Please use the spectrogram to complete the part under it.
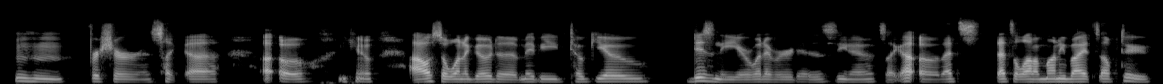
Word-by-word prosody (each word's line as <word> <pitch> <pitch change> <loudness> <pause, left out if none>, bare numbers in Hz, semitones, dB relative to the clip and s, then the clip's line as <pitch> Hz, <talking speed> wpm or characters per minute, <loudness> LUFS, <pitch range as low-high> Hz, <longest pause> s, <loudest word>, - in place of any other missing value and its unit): Mhm, 135 -5 -4 0.2
for 140 -1 0
sure, 120 -3 +1
it's 115 0 +3
like, - - -4
uh, - - +1 0.5
"Uh-oh," 125 +1 +2 0.3
you - - -5
know, - - -2 0.4
I - - +6
also 135 0 +6
wanna 125 0 +3
go 125 +2 +1
to 115 -2 -3
maybe 125 -1 -5
Tokyo 135 +2 -2 0.4
Disney 130 -8 +1
or 115 0 -4
whatever 115 -1 -3
it - - -10
is, 120 +1 -8
you 125 -2 -5
know, 115 +1 -6
it's 125 +1 -7
like, - - -6
"Uh-oh, 115 -2 +4
that's 130 +2 +2
that's 130 0 +5
a 125 - -1
lotta 120 0 +4
money 130 +1 +1
by 130 +1 +5
itself 130 +1 -3
too." 130 -6 -2
125 Hz, 175 wpm, -26 LUFS, 120-130 Hz, 0.5 s, I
